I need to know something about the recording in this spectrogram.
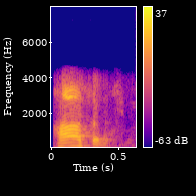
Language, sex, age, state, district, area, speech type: Kannada, male, 45-60, Karnataka, Dharwad, rural, conversation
